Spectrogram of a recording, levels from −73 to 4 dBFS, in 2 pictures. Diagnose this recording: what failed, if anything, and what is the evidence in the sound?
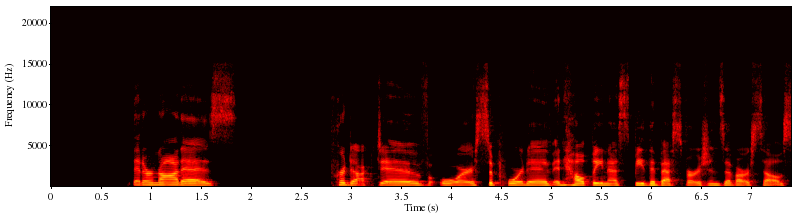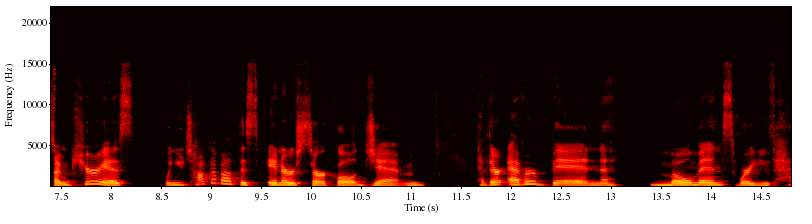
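A brief glitch at 7.41–7.45 s, between "best versions of ourselves" and "I'm curious when you", comes from damaged data in the compressed stream: the decoder lost sync there.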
